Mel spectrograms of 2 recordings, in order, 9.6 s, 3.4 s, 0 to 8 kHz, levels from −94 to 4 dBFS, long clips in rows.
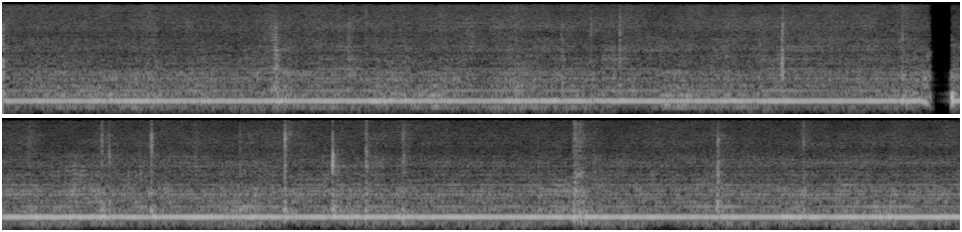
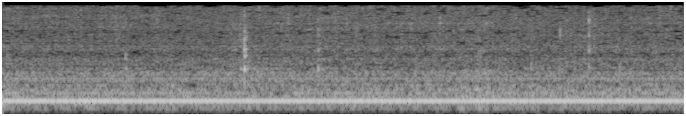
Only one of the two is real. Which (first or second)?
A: second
